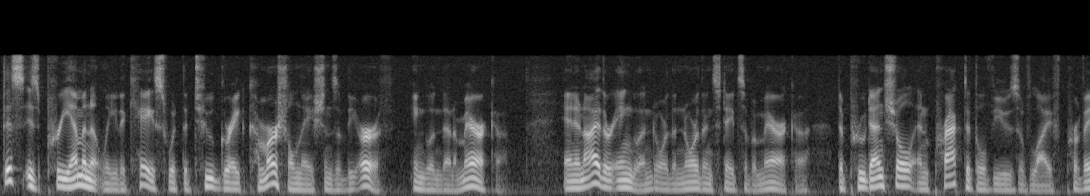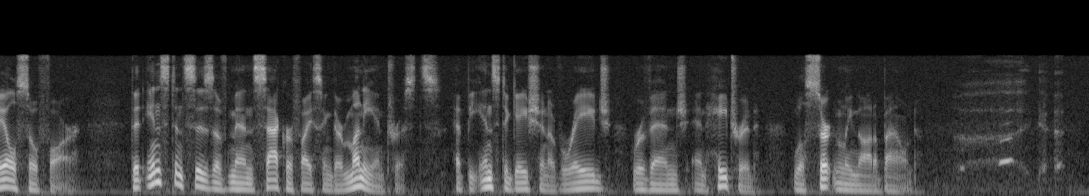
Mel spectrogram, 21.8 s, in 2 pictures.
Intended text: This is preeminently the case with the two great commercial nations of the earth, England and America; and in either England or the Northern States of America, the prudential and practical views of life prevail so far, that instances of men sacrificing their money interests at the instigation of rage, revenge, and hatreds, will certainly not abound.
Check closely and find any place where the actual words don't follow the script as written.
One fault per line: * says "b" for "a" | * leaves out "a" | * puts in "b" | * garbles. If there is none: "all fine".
* says "hatred" for "hatreds"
